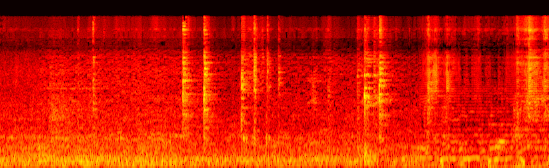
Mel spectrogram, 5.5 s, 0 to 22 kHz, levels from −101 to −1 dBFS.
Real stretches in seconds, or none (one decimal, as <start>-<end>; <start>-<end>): 0.0-4.2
